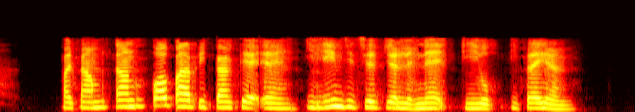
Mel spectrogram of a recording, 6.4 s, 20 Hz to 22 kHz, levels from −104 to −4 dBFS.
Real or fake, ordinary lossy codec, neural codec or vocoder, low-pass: fake; AAC, 24 kbps; autoencoder, 44.1 kHz, a latent of 192 numbers a frame, MeloTTS; 5.4 kHz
